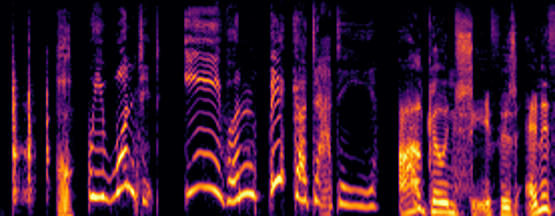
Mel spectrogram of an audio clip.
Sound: snorting

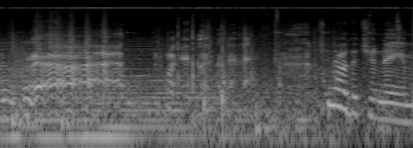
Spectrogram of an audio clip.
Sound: Griffin giggles

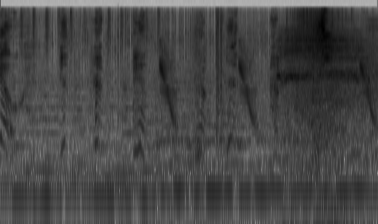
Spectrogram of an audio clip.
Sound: grunting

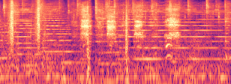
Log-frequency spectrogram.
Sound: panting

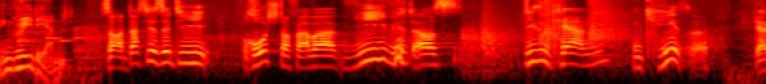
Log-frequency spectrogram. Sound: speaks German

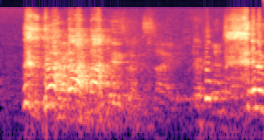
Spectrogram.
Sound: laughs

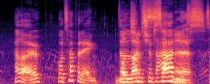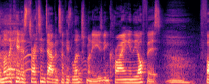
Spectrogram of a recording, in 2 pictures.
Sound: gasp

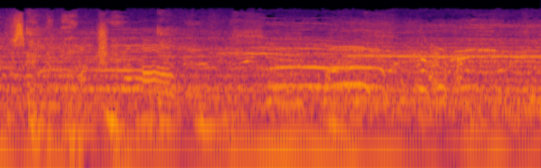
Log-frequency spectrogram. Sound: voices screaming

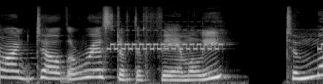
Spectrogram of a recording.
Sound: phone ringing

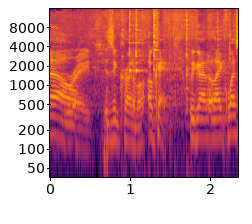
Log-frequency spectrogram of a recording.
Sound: moans

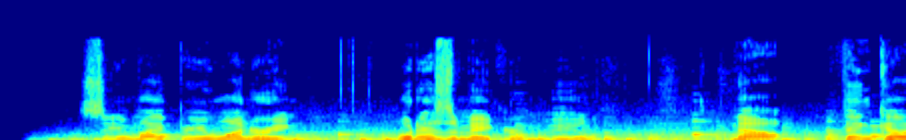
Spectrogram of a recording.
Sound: in English

